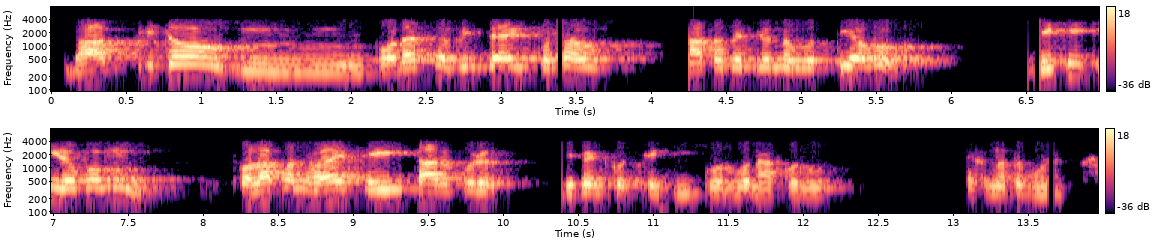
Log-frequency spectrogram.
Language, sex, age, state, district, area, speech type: Bengali, male, 45-60, West Bengal, Purulia, urban, conversation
